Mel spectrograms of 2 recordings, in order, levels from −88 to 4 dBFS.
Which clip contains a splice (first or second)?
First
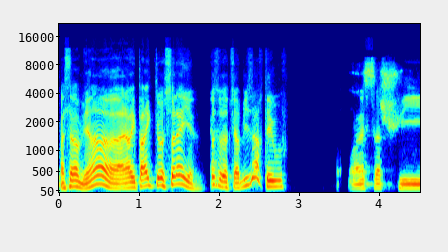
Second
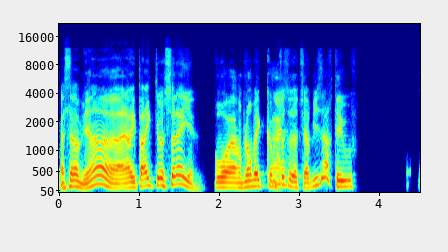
first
